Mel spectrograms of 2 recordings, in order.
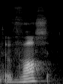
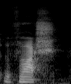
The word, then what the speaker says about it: Vas: and he said that we were actually mispronouncing Kata Blanka Vas. It isn't Vas, we should pronounce Vash.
